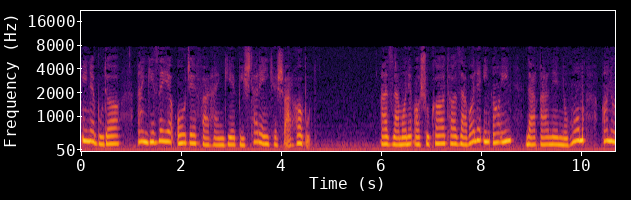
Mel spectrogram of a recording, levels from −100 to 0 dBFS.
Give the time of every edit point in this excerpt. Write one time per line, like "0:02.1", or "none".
none

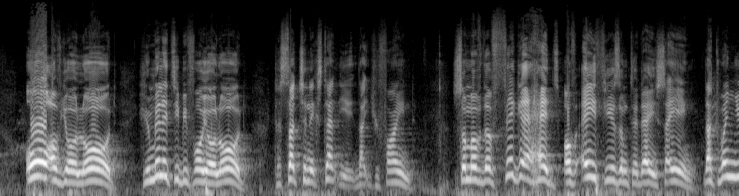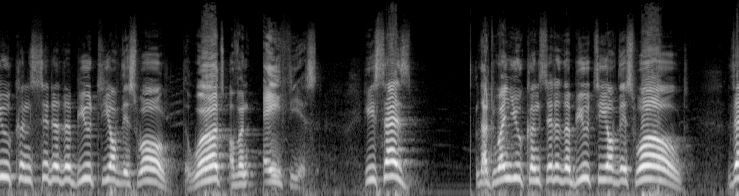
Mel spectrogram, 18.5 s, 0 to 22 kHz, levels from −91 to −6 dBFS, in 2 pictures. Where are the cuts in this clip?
0:08.8

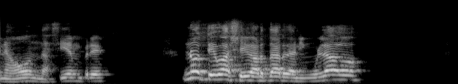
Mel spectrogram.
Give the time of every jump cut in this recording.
none

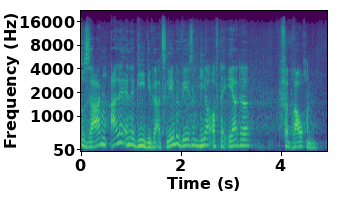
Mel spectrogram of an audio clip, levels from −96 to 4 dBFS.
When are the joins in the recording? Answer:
none

